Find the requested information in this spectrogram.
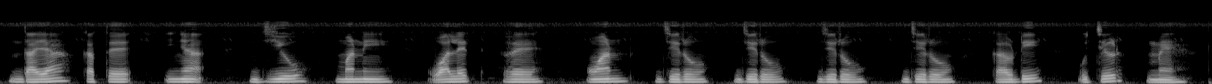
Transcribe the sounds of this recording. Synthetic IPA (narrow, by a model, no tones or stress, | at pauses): d̪ajakat̪ɛ | iɲaʔ | d͡ʒiju | mani | walɛt̪̚ | ɾɛ | wan | d͡ʒiɾo | d͡ʒiɾo | d͡ʒəɾo | d͡ʒəɾo | kawɖi | ut͡ʃəɽ | mɛ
